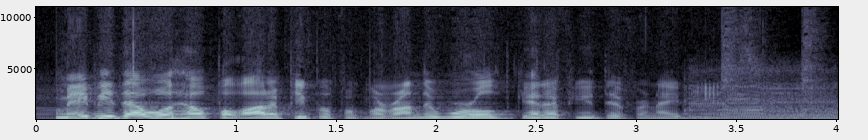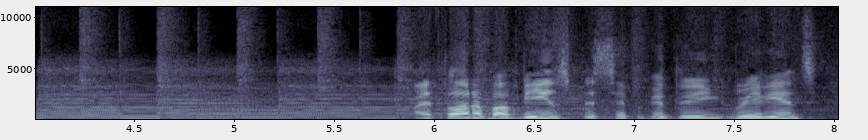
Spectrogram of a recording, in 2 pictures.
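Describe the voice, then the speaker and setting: A man from Costa Rica hosting his photography channel in a chatty, upbeat way, with bursts of excitement. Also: on the high side. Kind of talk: casual YouTube presenting.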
